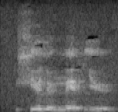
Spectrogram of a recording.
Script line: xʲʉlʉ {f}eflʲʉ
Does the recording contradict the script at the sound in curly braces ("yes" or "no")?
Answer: yes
